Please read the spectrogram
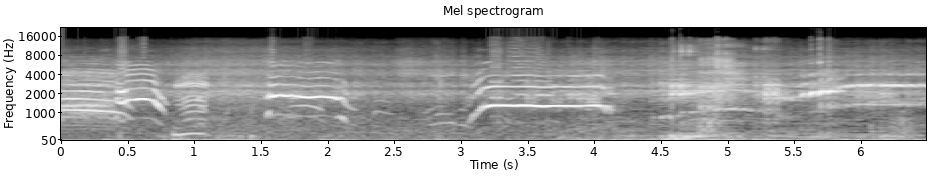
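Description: A group of rafters shrieking and yelling as a whitewater rapid splashes over the raft, over the steady rush of the water. There is a long held high scream about three seconds in, and another one starts right at the end.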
